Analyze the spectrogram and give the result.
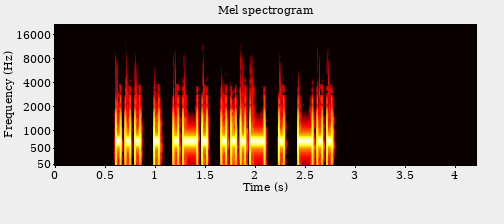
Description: Morse code, heard as a keyed tone, about 25 wpm, 700 Hz. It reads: SERVED
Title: ED Suffix - Top 100 Words with Base Words 25wpm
